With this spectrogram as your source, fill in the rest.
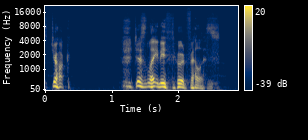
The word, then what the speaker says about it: Jock: It's like, it's Jock.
